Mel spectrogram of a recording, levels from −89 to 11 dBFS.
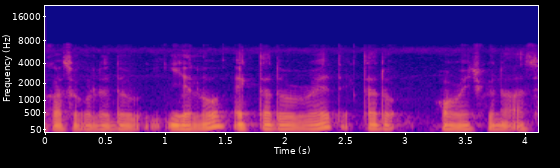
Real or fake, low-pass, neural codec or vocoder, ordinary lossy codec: real; 7.2 kHz; none; none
